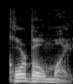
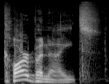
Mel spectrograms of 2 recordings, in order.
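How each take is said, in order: First: It is pronounced corbomite, ending in -mite. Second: It is pronounced like carbonite, ending in -nite. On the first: The speaker calls it right. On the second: The speaker calls it wrong. "not Carbonite"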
